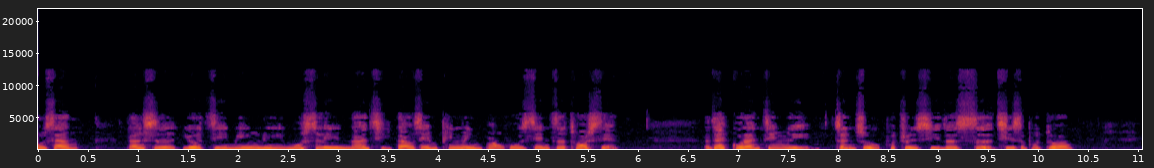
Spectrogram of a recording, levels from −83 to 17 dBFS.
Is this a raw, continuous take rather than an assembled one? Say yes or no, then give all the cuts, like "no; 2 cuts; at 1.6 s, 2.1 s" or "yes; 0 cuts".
yes; 0 cuts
